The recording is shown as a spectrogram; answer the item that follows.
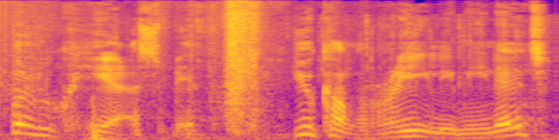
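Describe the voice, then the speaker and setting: A man's voice: medium pitch, sing-song, unhurried, background noise. An actor playing an arrogant, desperate male occultist student, indignant and theatrical, in a melodramatic audio drama. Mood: desperate pleading.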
